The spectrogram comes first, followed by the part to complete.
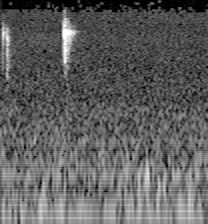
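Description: Computer mouse clicking: a faint click at the start, then a sharper single click about half a second in, over a faint steady low hum.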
